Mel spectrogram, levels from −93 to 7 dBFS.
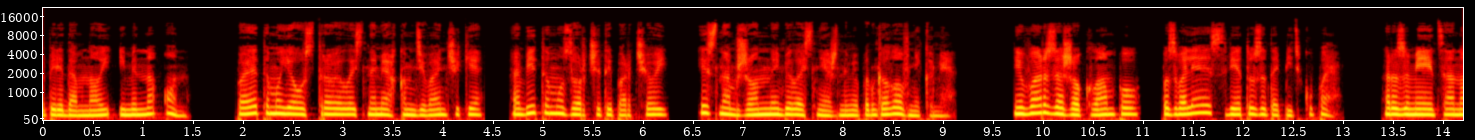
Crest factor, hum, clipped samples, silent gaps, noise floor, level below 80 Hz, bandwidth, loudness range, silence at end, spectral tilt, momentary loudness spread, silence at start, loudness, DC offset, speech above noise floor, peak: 14 dB; none; under 0.1%; 1.49-1.92 s, 4.42-4.67 s, 6.26-6.55 s, 9.14-9.70 s, 10.98-11.18 s, 13.01-13.38 s; under -90 dBFS; -48 dBFS; 12.5 kHz; 2 LU; 0 s; -7 dB/octave; 11 LU; 0 s; -20 LUFS; under 0.1%; over 71 dB; -4 dBFS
